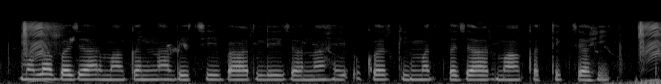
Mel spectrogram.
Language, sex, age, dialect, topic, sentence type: Chhattisgarhi, female, 18-24, Northern/Bhandar, agriculture, question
